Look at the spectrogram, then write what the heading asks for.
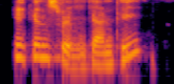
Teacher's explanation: this person will agree so how will I say this statement he can swim can't he with a falling tone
